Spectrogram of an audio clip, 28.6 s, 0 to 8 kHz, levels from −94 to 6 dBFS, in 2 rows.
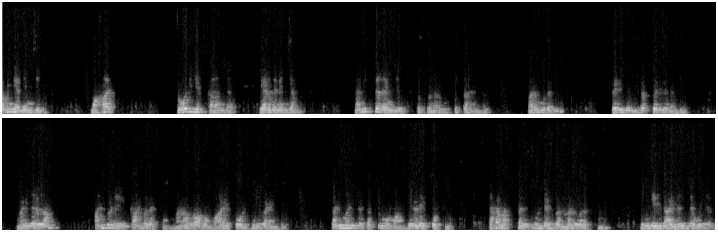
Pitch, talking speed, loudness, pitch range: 145 Hz, 60 wpm, -24 LUFS, 140-160 Hz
